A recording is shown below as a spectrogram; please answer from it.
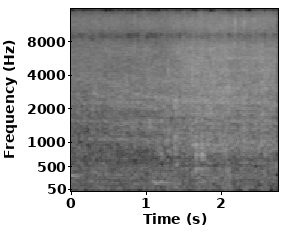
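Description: Thin marinated steaks, taken straight from the marinade with a little oil, sizzle loudly and steadily on a grill, a continuous crackling hiss with no voices.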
